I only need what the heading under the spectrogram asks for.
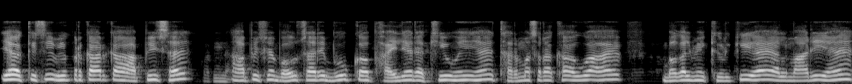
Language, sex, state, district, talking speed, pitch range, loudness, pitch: Hindi, male, Bihar, Kaimur, 190 wpm, 180-215 Hz, -17 LUFS, 200 Hz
